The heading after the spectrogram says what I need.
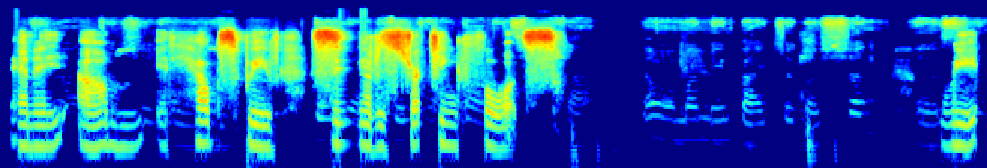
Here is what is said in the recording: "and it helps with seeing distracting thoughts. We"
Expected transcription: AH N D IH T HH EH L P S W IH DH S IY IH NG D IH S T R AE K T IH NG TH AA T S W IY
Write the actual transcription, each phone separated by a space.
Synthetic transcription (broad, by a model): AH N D IH T HH EH L P S W IH DH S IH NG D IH S T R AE K T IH NG TH AA T S W IY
